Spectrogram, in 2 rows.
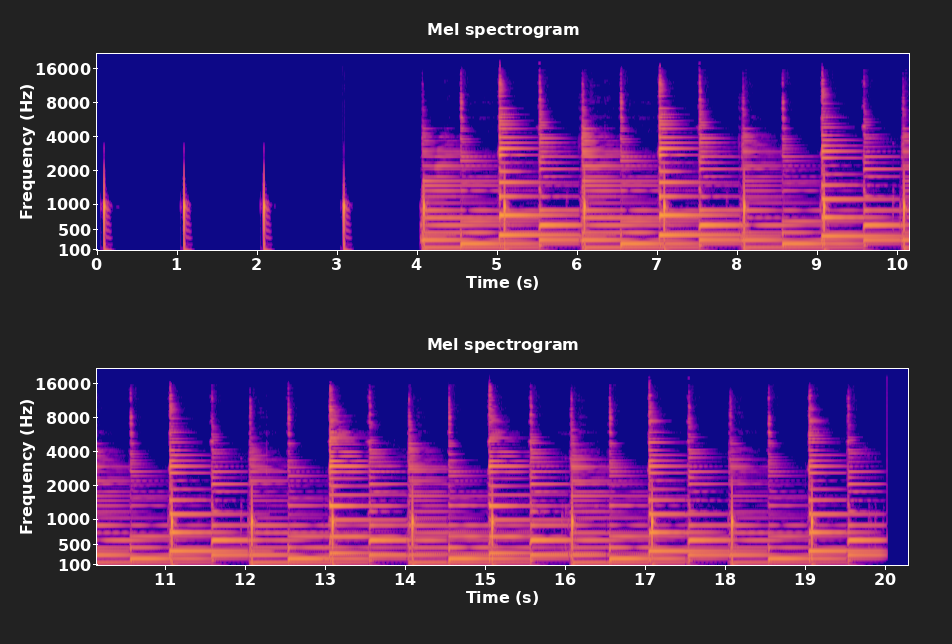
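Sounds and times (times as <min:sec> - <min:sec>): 
acoustic pop guitar picking: 0:04.0 - 0:20.0.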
